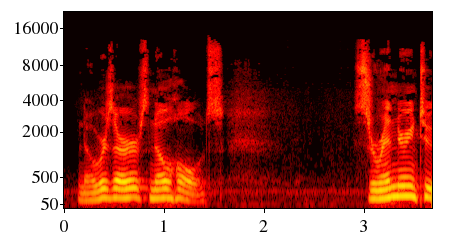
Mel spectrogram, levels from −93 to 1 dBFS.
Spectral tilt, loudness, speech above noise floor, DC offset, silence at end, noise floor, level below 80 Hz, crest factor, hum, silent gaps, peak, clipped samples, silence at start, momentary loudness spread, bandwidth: -5 dB/octave; -33 LUFS; 35 dB; under 0.1%; 0 s; -67 dBFS; -68 dBFS; 16 dB; none; none; -18 dBFS; under 0.1%; 0.15 s; 11 LU; 13 kHz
